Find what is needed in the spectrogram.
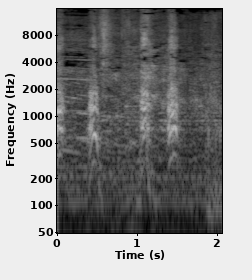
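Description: A dog barking at someone, a quick run of about four short, loud barks in the first second and a half.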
